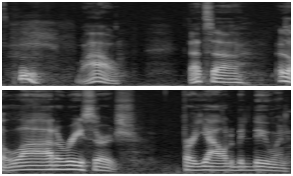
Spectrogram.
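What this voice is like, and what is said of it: Put-on Southern American accent. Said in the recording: “all Southern now. ... My Southern accent going.”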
